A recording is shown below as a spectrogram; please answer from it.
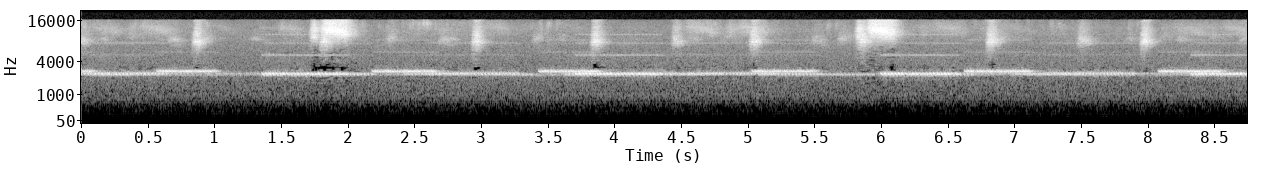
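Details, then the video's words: Chorus of crickets in the grass on a warm summer night in Bulgaria, surround-miked: continuous shrill trill with brief louder pulsed segments and occasional high ticking accents. "Cricket Sounds - Crickets Chirping at Night"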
